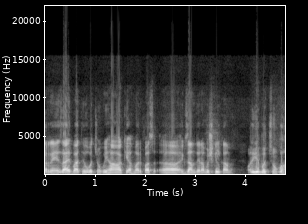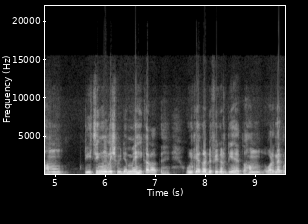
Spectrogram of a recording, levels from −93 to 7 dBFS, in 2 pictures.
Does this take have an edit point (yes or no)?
yes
